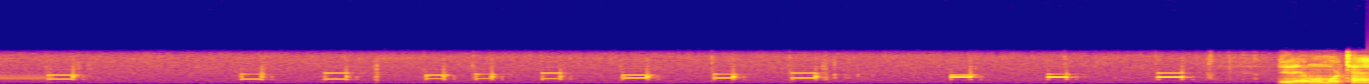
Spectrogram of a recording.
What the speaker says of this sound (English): I'll go ahead and dial the numbers real quick.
